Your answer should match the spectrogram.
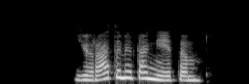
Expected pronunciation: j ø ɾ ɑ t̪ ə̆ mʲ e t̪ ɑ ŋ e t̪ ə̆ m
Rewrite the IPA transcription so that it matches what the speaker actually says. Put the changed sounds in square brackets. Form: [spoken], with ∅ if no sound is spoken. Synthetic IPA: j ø ɾ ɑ t̪ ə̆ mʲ e t̪ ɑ ŋ e t̪ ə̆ m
